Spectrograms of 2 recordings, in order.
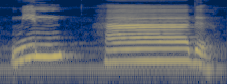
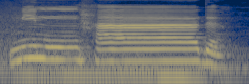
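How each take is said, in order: First: The n is cut off before the h. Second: The n is clear and flows into the h. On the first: The speaker calls it wrong. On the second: The speaker calls it right.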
